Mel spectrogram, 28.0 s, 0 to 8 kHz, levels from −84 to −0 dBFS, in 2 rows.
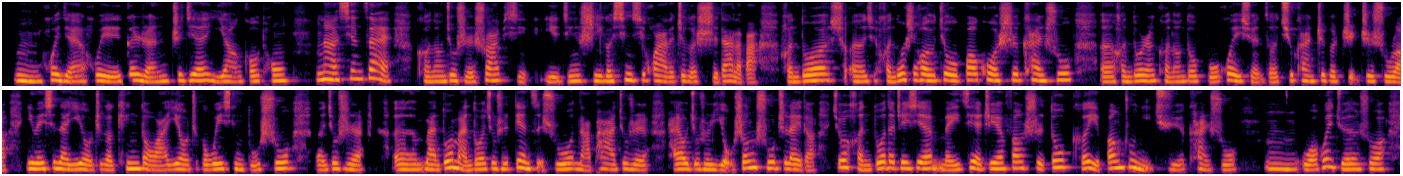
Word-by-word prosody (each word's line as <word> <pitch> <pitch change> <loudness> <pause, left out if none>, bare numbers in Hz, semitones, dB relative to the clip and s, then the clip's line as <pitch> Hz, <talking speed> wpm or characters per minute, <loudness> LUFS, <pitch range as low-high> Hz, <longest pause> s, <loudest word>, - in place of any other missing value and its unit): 嗯， 185 -3 +4
会 220 +3 +1
也 185 -1 -1
会 185 -3 +1
跟 215 +3 +2
人 180 +1 0
之 210 +2 -2
间 210 0 +3
一 175 - -5
样 180 -1 -1
沟 185 +1 -2
通， 200 +1 0 0.3
那 240 +1 +4
现 265 +3 -1
在 265 -9 0 0.2
可 180 - -4
能 180 +1 -1
就 205 +1 +2
是 175 -5 -2
刷 210 +4 0
屏 210 -7 -10
已 165 -1 -3
经 185 +2 -1
是 195 +1 -1
一 190 - +3
个 185 0 +2
信 205 +5 +3
息 215 0 -2
化 205 -4 -2
的 170 - -4
这 190 +2 -3
个 170 - -2
时 155 -3 -3
代 190 0 -1
了 - - -2
吧。 150 0 -5 0.2
很 165 0 -3
多 210 +3 +5
时 215 0 -5
呃， 180 -1 -2 0.2
很 180 -2 -3
多 220 +3 +4
时 225 -1 -2
候 210 -2 +3
就 205 -1 +3
包 220 +3 +1
括 220 -2 +2
是 220 +1 0
看 215 0 0
书， 230 +3 0 0.3
呃， 170 0 -2
很 175 0 -3
多 195 +1 +2
人 195 0 +1
可 190 -3 -5
能 175 +1 -4
都 185 0 -2
不 185 -3 -4
会 205 +2 +2
选 175 -5 -4
择 160 0 -5
去 175 +5 -1
看 200 -2 -2
这 205 +2 -2
个 185 - -3
纸 180 - -6
质 185 - -2
书 180 -1 -1
了， 155 -2 -1 0.2
因 205 0 +5
为 200 - +7
现 210 +1 +3
在 195 - +5
也 180 +1 +1
有 180 -3 +3
这 175 +2 -6
个 165 -2 -1
Kindle 205 0 +3
啊， 160 +1 -3
也 170 - -4
有 180 -2 +1
这 195 +1 -14
个 170 - -2
微 190 +2 +4
信 195 -2 -1
读 155 - -5
书。 210 +4 +2 0.2
呃， 165 0 -3
就 200 - +1
是， 185 -4 0 0.3
呃， 180 0 0
蛮 175 -3 +1
多 235 +2 +6
蛮 215 -9 +3
多 185 +2 +1
就 205 +1 0
是 195 0 -1
电 225 +2 +4
子 205 0 -1
书， 185 +1 +1
哪 180 -6 -3
怕 190 0 -5
就 195 +1 -2
是 170 -2 -2 0.2
还 180 - -4
有 190 0 +4
就 185 - -1
是 180 -1 +2
有 170 - -1
声 225 +2 +3
书 230 -3 +2
之 210 - -2
类 180 -3 +3
的， 150 -2 -7 0.2
就 250 0 +3
很 175 -9 -4
多 215 +4 +3
的 225 - +2
这 215 0 +1
些 215 0 +3
媒 170 -5 -1
介 205 +1 +2
这 205 - -2
些 205 0 +5
方 225 +2 0
式 220 -2 -2
都 250 +5 +2
可 250 -4 -2
以 200 - +3
帮 220 +9 +2
助 245 0 +3
你 220 +2 +1
去 175 -4 -5
看 190 -4 -6
书。 170 +2 -6 0.3
嗯， 190 -2 0
我 170 -1 +2
会 265 +4 +1
觉 190 -6 0
得 185 - +1
说 190 0 -2
195 Hz, 315 characters per minute, -22 LUFS, 180-215 Hz, 0.3 s, 为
